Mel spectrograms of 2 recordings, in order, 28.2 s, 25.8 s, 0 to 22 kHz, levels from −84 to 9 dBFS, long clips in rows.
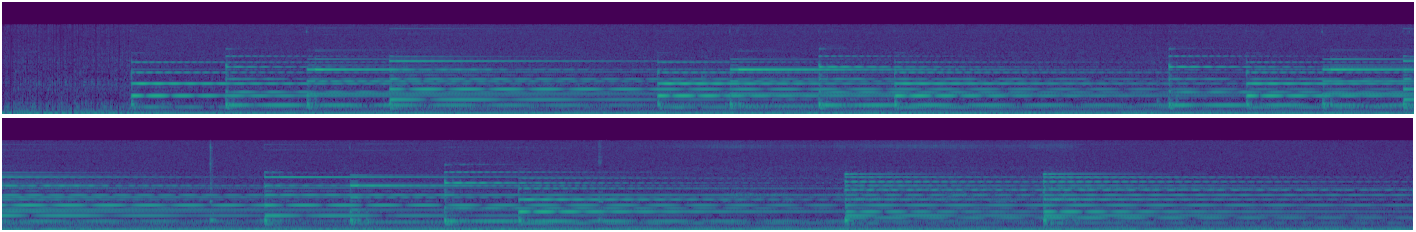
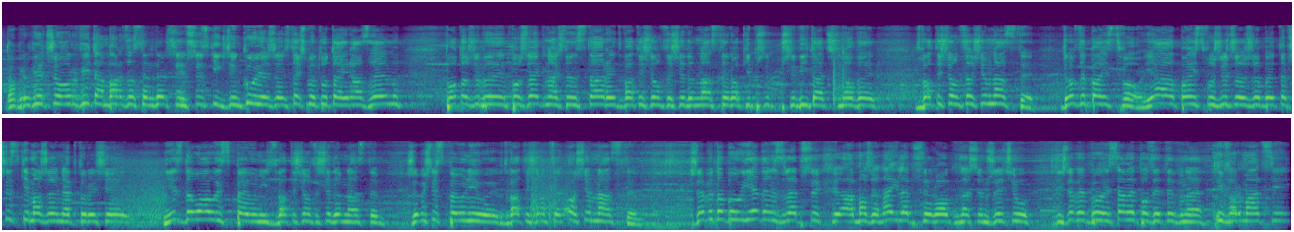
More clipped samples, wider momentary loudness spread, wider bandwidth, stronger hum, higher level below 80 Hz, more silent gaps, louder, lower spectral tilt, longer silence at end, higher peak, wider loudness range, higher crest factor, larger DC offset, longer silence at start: neither; first, 13 LU vs 4 LU; about the same, 11 kHz vs 10.5 kHz; neither; about the same, -56 dBFS vs -52 dBFS; neither; second, -33 LUFS vs -16 LUFS; about the same, -2.5 dB/octave vs -3.5 dB/octave; about the same, 0 s vs 0 s; second, -18 dBFS vs 0 dBFS; first, 6 LU vs 1 LU; about the same, 16 dB vs 16 dB; first, 0.4% vs under 0.1%; about the same, 0 s vs 0 s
